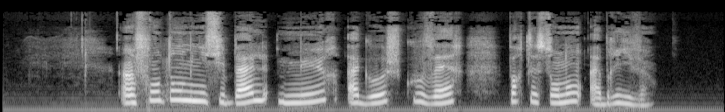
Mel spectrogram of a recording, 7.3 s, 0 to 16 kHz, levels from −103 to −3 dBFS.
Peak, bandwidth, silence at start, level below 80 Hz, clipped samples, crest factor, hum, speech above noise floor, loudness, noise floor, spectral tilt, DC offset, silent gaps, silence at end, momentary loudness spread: 0 dBFS; 11.5 kHz; 0.8 s; -50 dBFS; under 0.1%; 18 dB; 50 Hz at -45 dBFS; 37 dB; -17 LUFS; -55 dBFS; -3 dB/octave; under 0.1%; none; 0.75 s; 19 LU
